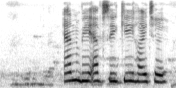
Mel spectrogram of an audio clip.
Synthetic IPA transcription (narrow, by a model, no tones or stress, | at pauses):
enbiefʰsikiɦɔet͡ɕʰe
